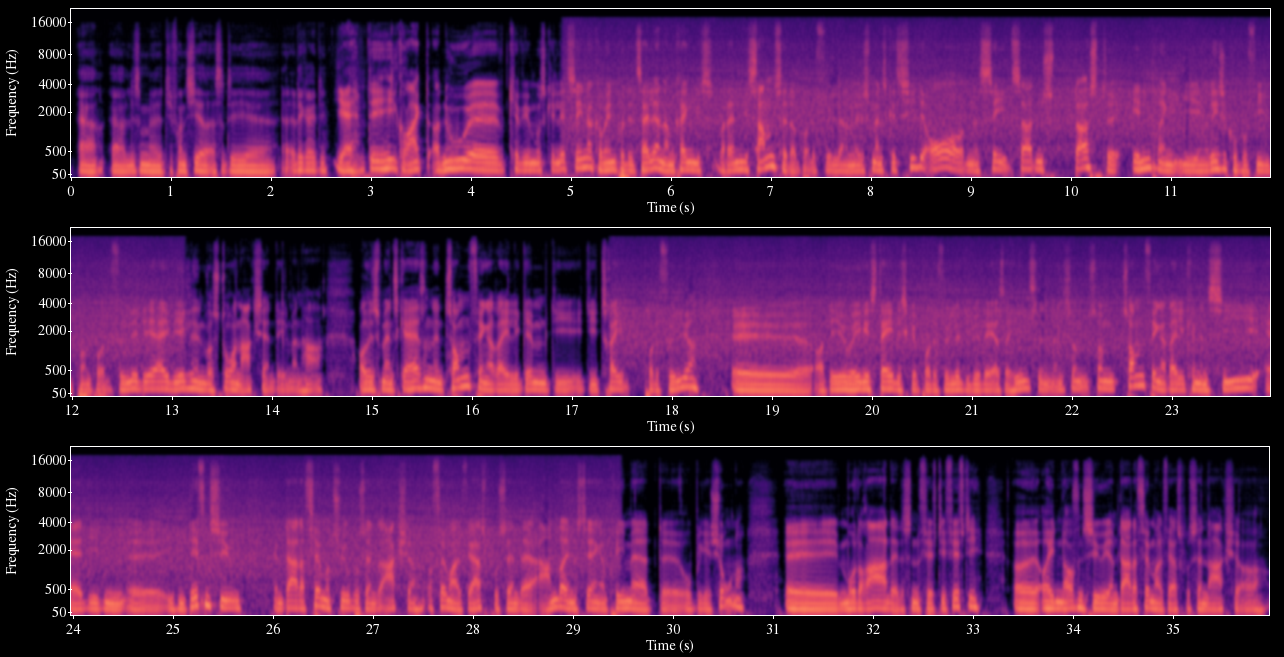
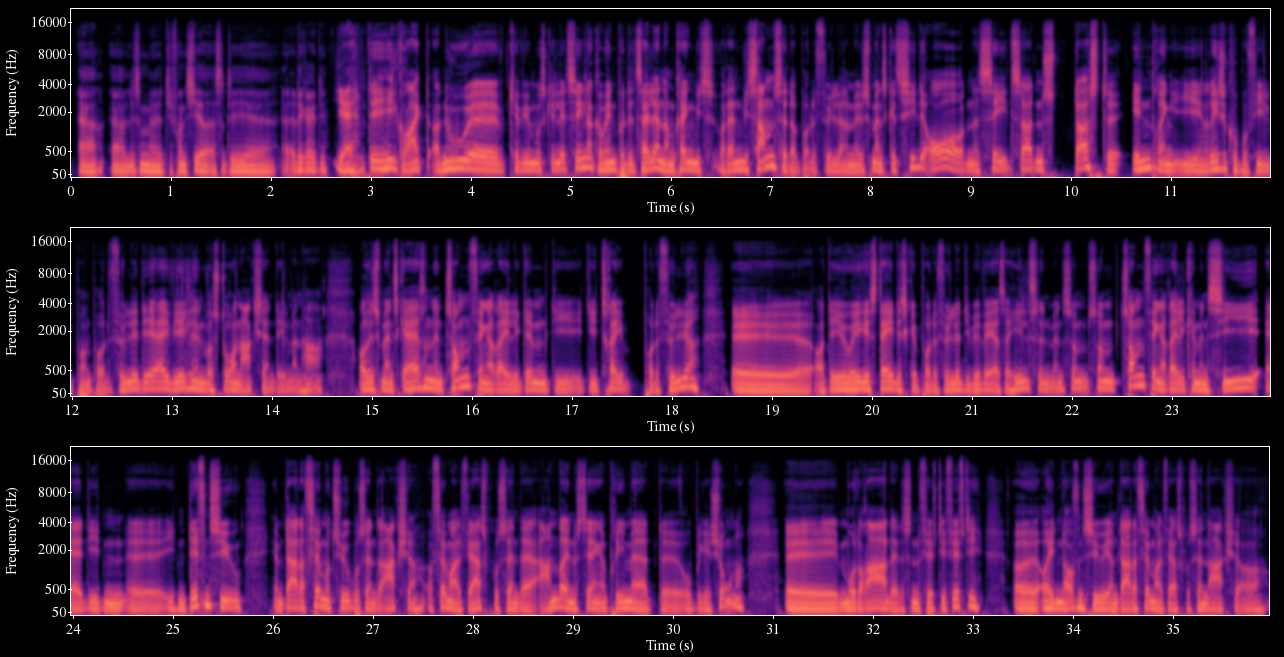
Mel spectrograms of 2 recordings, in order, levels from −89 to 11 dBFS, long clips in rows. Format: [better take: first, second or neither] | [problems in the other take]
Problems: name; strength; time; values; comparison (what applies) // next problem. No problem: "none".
second | hiss; noticeable; from 5 to 13 s and from 17 to 29 s; 10 dB below the speech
